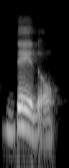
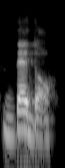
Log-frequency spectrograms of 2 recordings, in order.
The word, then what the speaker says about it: dedo: You will never hear a native speaker of Spanish speaking, regular velocity, pronounce the word finger dedo. Nope, not done. What a native speaker does in regular velocity speech is say dedo, dedo. Let me slow it down. Dedo, dedo, dedo.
